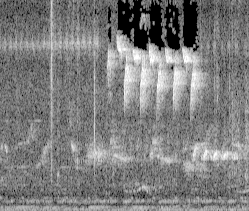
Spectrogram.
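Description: Small birds chirping: a quick run of about six high, falling notes in the middle, with other shorter calls and a warble around it.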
